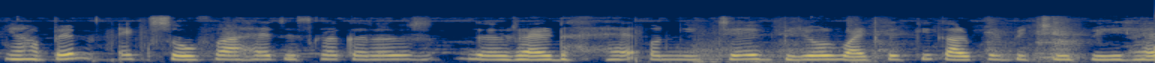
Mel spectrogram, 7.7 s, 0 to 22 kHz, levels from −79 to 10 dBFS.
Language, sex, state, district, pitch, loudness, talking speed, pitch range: Hindi, female, Himachal Pradesh, Shimla, 245 Hz, -16 LUFS, 165 wpm, 235-255 Hz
